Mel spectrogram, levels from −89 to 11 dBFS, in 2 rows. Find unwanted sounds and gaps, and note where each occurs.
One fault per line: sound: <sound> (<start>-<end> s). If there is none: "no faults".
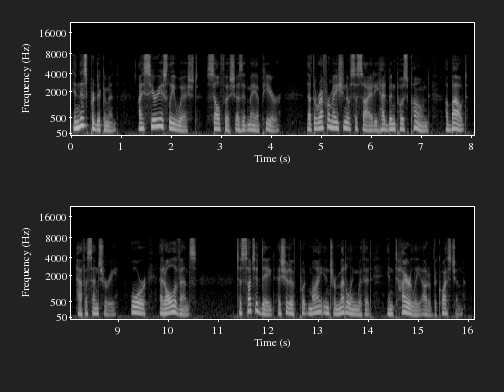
no faults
